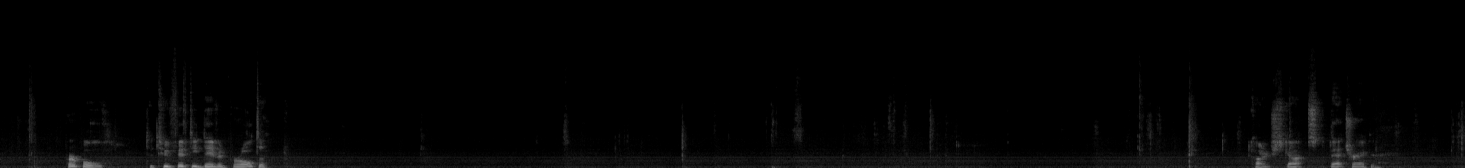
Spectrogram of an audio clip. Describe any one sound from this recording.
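Trading cards slide and click softly as they are shuffled by hand.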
